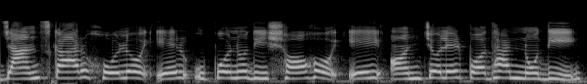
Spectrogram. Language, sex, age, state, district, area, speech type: Bengali, female, 18-30, West Bengal, Nadia, rural, read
